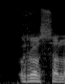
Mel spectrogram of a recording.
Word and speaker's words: Rousseaux: How easy was that to do then, early in your career, when you signed for, and I'm so sorry, is it Rousseaux, you can pronounce it with your R.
